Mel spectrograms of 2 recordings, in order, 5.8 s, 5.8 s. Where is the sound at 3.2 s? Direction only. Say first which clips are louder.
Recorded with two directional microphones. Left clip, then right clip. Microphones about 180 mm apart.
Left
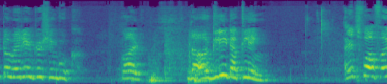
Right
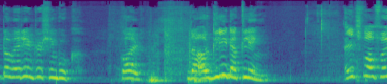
Right 1 dB; 35° left (ahead or behind).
